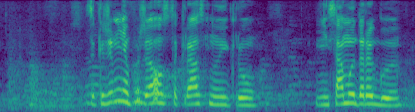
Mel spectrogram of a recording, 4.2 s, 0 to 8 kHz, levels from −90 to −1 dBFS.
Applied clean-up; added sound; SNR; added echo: none; none; none; none.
